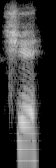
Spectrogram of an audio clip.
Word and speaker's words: Tchie: It's Che. Yes. Yeah, that's the original name of Mata because they recently had a festival and I saw the sign and it's spelled Tchie.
